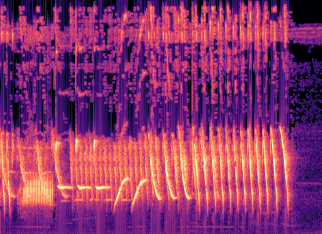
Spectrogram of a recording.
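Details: Canary singing gacor, meant to stir other canaries into song: a brief harsh buzz, then rising whistles and a rapid rhythmic series of steep descending notes that stops abruptly.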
